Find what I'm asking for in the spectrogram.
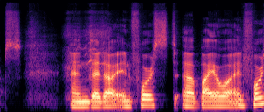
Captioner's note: Lex chuckles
